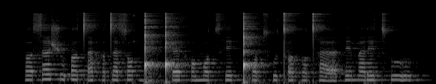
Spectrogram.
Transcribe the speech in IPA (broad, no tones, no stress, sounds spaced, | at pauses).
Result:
ʌ s æ ʃ u ʔ ʌ tʼ æ h ʌ t æ s ɔ ɡ͡ǃ e ǃʼ ɛ h ɔ m ɔ t͡sʰ e ǃʰ ɔ t͡sʰ u tʼ ʌ k ɔ tʰ æ | e m æ ɾ e t͡sʼ u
